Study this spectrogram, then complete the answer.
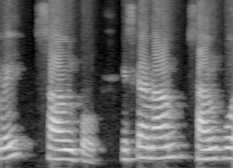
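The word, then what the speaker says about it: Tsangpo: जी पी ओ बट T silent है यहां पर। तो सांगो रिवर इसको बोला जाता है।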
